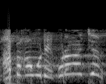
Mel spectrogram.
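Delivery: husband exploding at his wife; mock furious husband. Husband yells after his wife yanks his towel, mock furious.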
